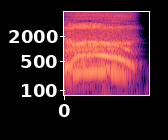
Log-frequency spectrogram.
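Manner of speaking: a sudden high intake of breath; sharp gasp. Retold or imitated. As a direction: gasp as if you feel the tension. Telling of the tense moment.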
